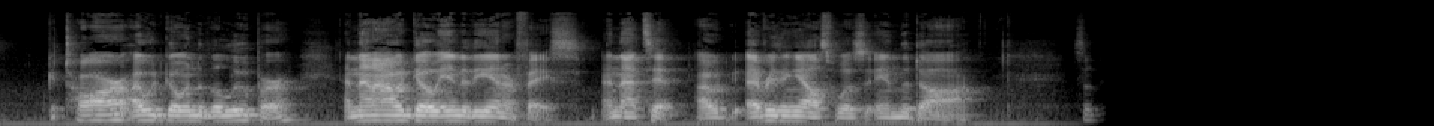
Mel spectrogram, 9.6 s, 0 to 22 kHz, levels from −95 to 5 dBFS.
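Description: No faults to report; the level eases down in a smooth fade-out from around 6.5 s to 7.38 s, with no click or hard edge at the end.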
